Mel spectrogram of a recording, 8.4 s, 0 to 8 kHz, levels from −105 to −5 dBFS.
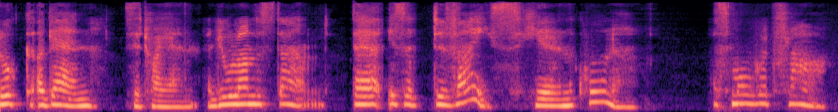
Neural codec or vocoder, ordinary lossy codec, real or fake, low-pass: codec, 44.1 kHz, 7.8 kbps, Pupu-Codec; AAC, 32 kbps; fake; 7.2 kHz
